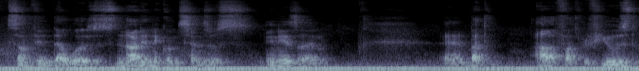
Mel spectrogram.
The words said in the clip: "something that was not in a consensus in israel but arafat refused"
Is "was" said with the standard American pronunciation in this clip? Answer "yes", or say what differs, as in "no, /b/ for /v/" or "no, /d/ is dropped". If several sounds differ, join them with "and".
yes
